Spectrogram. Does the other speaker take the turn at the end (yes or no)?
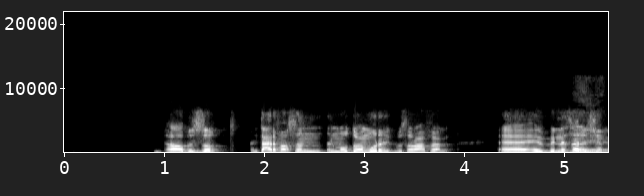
no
